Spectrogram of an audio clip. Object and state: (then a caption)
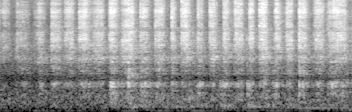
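Graphite pencil shading on paper. A soft graphite pencil shades a dark patch on white paper with back-and-forth rubbing strokes. About fifteen bright, hissy scratches follow each other at roughly three per second, with little low end.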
